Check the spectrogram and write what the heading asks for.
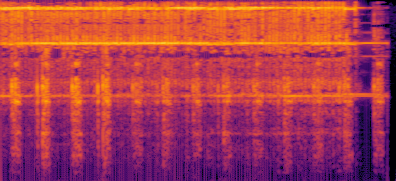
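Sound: alarm clock ringing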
